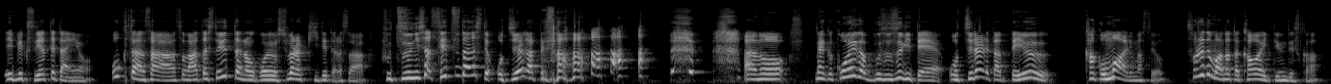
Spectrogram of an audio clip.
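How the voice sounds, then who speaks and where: Speaking with a Kansai Japanese accent, a young woman trades quick, crude, blunt banter on a laid-back stream, acting out quotes as she goes. Her voice is slightly high, expressive, bright, and forceful.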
